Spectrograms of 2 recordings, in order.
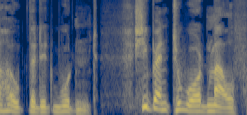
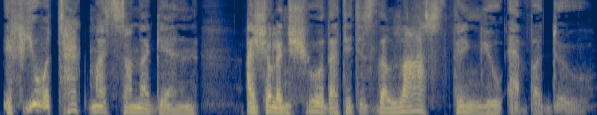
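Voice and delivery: soft, low, icy warning; cold threat; 3 semitones lower, 5 dB quieter than usual. A narrator's reading. Mother warning her son's attacker, coldly menacing. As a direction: threaten quietly and deliberately. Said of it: "she said coldly".

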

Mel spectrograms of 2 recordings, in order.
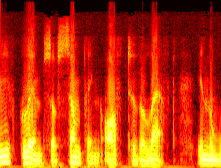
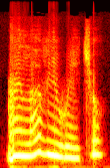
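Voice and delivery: very high, tiny doll voice; 6 dB louder than usual. Acted. The doll speaks to Rachel.

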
